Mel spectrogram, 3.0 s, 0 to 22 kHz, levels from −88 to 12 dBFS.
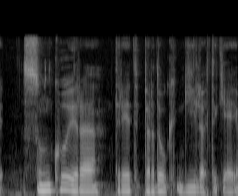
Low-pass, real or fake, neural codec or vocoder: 9.9 kHz; real; none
